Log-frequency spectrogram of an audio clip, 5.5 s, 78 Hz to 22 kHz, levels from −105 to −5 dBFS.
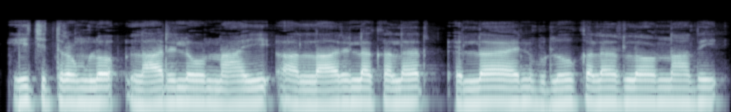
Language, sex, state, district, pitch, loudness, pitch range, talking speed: Telugu, male, Telangana, Mahabubabad, 130 Hz, -17 LUFS, 125-135 Hz, 140 wpm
